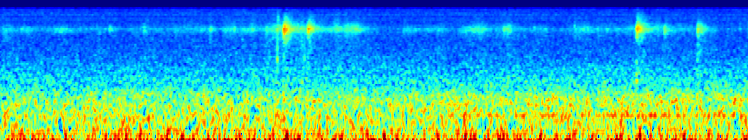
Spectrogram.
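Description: Steady low hum and hiss from a trail camera, with a few faint clicks and rustles and no animal calls.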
